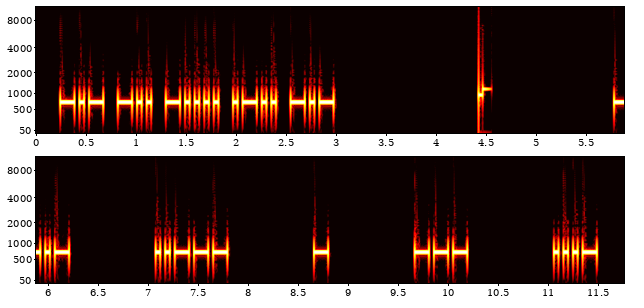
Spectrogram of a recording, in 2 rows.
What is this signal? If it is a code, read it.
Morse code, heard as a keyed tone, about 25 wpm, spaced as for 13 wpm, 700 Hz. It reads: KD6LK K2TOV
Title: USA Call Signs - 5 Characters - 6x Character Spacing - 25wpm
